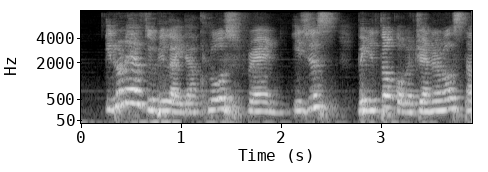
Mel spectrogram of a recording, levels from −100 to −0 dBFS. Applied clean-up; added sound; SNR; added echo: neural separator model SepFormer DNS4.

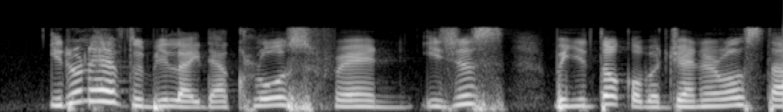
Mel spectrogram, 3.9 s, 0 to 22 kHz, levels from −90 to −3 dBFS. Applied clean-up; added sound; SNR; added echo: none; none; none; none.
